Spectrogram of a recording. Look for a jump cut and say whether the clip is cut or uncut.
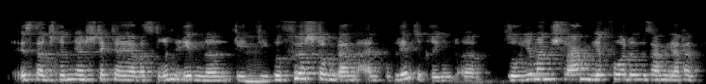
uncut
